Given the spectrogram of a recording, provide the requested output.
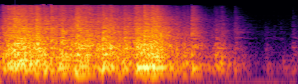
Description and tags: aluminum cans rattled in a metal pot
aluminum, cans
